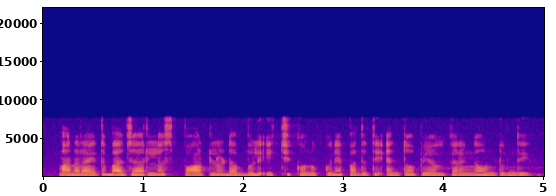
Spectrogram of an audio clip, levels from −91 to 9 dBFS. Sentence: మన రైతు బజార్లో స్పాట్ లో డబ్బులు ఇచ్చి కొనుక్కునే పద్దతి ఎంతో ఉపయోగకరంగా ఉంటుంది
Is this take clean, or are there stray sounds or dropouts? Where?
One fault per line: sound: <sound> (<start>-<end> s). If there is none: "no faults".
no faults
